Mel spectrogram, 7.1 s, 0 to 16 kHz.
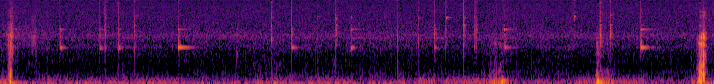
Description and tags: I recorded this sound back in 2002. Hard to hear, but its a florescent light bulb that was about to burn out. It started making this sound.
clang, clink, ding, dink, plink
